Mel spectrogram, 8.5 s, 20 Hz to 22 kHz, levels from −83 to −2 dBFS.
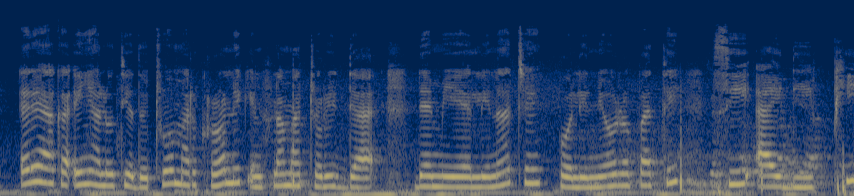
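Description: Loud pops hit this speech clip at 2.93–2.95 s, 6.81–6.83 s and 7.62–7.64 s, each a single sharp burst peaking roughly 15 dB above the speech, while the talking carries on beneath it. Each is most likely a sudden voltage step or pulse, from a plug, switch, static discharge or driver glitch, that was added to the signal and then shaped by the downstream circuitry into a brief pop.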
